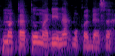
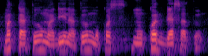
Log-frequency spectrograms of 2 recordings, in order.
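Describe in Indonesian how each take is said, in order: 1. Akhiran i'rab di akhir kata dihilangkan. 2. Akhiran i'rab di akhir kata diucapkan penuh.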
